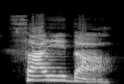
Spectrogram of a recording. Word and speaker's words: 쌓이다: 이, 쌓이다, साइदा, ये हियत है। हियत जो है ये खत्म हो जाएगा, सिर्फ साउंड होगी साइदा।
